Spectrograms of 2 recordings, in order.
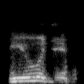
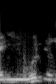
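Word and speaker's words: יוד: Iud, tá vendo? É, ó, cada sonzinho da letra aqui, ó. É iud sozinha a letra, mas se escreve com três letras, I, U, D.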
